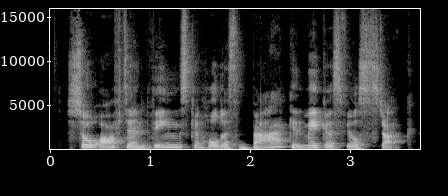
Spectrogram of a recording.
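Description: A fairly high-pitched woman with a normal speaking voice talks at a moderate speed, her pitch varying in an ordinary way. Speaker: podcast host and high school teacher. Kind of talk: heartfelt motivational pep talk addressed directly to the listener. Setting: studio. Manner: warm, earnest and reassuring, piling up affirmations; gently urging, repetitive exhortations like a cheering friend.

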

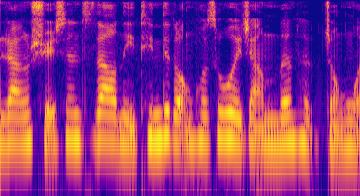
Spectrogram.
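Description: A woman talks at a moderate pace. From United States. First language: English (speaking Chinese). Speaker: English tutor. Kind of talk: casual chat.

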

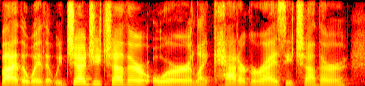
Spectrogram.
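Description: An animated voice in a strong Utah accent, fairly quick in pace, with ordinary pitch variation. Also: woman. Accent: thick Utah. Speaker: actress and radio host. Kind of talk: casual interview chat. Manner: animated, humorous.

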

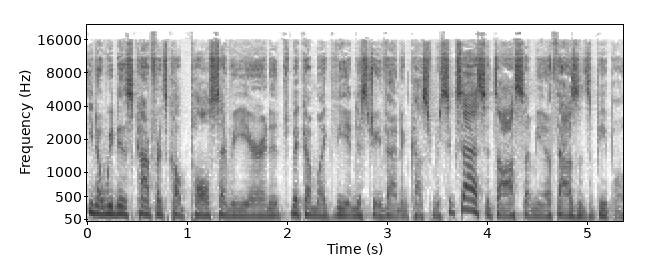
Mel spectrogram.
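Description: Barely pausing, a man speaks at a very fast pace in a somewhat breathy voice with ordinary pitch variation. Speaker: tech company CEO. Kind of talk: interview. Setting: in-person studio at VC office. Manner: fast talker; high energy.

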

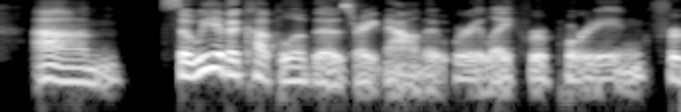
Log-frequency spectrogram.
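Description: A woman speaks at a fairly quick pace with an American accent, in a very clean recording with a silent background and a dry, close sound free of echo. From Texas. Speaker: podcast host and writer. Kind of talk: casual chat.

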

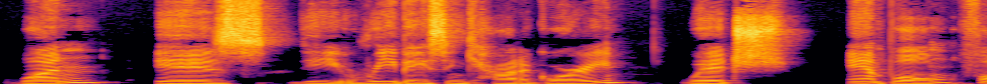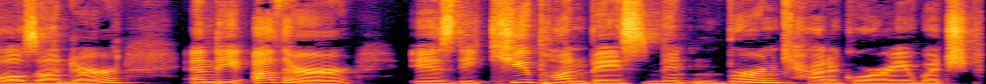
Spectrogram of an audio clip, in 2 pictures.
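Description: An unremarkable speaking voice from a woman, fairly low in pitch, on a very clean recording with a silent background. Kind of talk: interview.

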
